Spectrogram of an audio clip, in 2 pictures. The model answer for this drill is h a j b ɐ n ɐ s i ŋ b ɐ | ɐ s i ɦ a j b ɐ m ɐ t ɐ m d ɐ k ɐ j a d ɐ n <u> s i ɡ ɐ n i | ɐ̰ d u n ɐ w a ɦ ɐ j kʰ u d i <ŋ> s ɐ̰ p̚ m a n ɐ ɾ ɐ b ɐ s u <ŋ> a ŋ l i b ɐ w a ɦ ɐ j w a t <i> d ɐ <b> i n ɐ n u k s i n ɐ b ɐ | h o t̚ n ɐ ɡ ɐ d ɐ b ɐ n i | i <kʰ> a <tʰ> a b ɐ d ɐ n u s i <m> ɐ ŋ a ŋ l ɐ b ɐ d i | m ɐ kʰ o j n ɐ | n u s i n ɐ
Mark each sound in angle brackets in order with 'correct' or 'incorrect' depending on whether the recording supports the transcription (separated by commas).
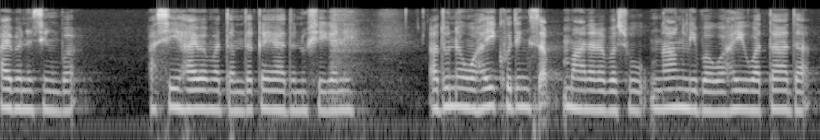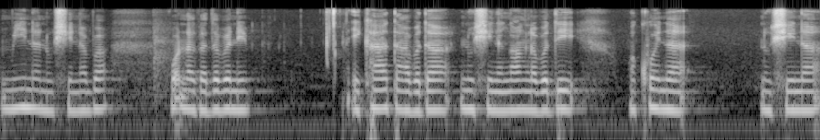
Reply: correct, correct, correct, incorrect, incorrect, correct, incorrect, incorrect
